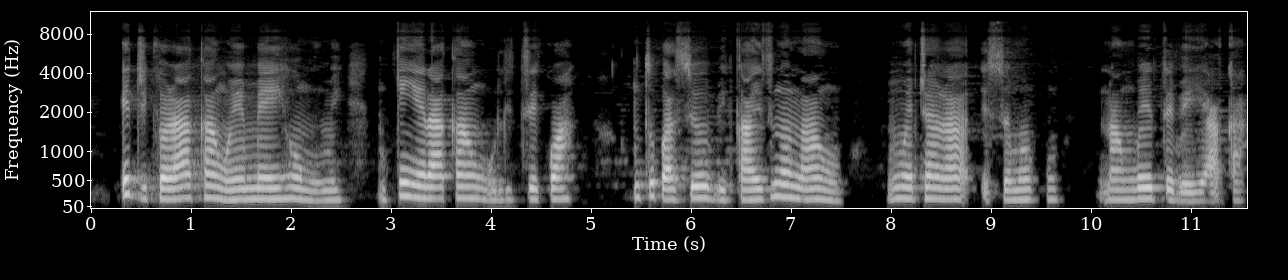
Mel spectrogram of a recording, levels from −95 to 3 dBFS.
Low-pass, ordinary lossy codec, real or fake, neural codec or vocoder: 9.9 kHz; none; real; none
